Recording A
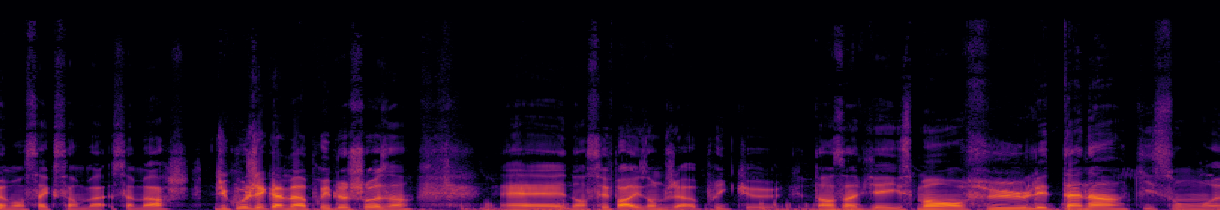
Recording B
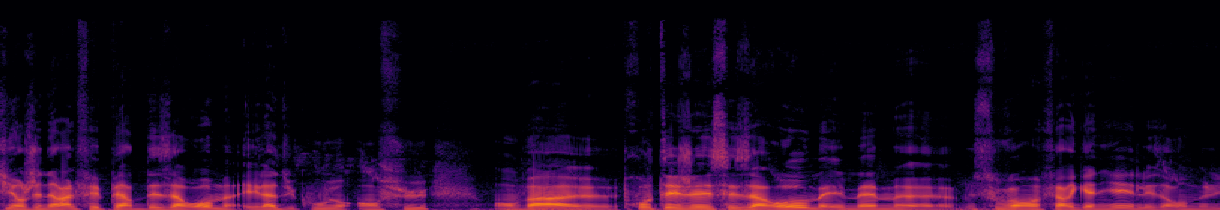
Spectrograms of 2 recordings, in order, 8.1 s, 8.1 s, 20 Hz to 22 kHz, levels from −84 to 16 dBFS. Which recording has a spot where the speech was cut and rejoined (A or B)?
A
